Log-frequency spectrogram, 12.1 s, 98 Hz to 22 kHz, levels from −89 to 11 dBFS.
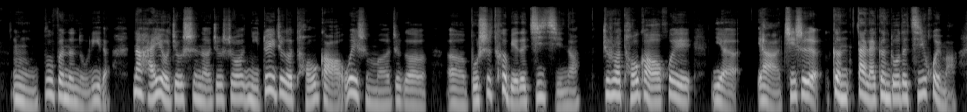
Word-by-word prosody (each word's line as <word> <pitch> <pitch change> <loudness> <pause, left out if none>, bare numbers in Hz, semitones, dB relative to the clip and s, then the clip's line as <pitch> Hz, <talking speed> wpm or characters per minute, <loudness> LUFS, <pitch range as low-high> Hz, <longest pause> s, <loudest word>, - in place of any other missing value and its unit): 嗯， 160 -5 -2
部 235 -1 0
分 210 -2 +1
的 170 - 0
努 130 -5 -7
力 175 +3 -4
的。 - - -9 0.3
那 260 -2 +4
还 190 -6 0
有 235 -8 +4
就 190 +3 0
是 190 +1 0
呢， 160 -4 -3
就 185 +3 -4
是 180 - -11
说 190 -1 -1
你 175 -3 -1
对 280 - +1
这 245 0 +1
个 185 -4 +3
投 160 0 -4
稿， 180 -10 -2
为 250 0 +5
什 190 -6 -6
么 145 -1 -9
这 165 +2 -7
个， 145 -3 -5 0.2
呃， 150 -2 -7
不 165 +5 -1
是 250 +8 +2
特 - - +2
别 155 -3 0
地 165 - +1
积 185 +6 +1
极 130 -10 -2
呢？ 135 +2 -9 0.3
就 230 - +1
说 225 -1 +4
投 205 +2 +1
稿 160 -8 +2
会 180 -3 0 0.2
也 175 -3 -2 0.2
呀， 150 -8 -1
其 215 - +2
实 225 +6 +5
更 215 -8 +6
带 225 +6 +2
来 175 -2 +2
更 210 0 +3
多 190 0 +2
的 200 - +2
机 225 +5 -1
会 - - 0
嘛， - - -12
180 Hz, 270 characters per minute, -22 LUFS, 160-215 Hz, 0.3 s, 更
